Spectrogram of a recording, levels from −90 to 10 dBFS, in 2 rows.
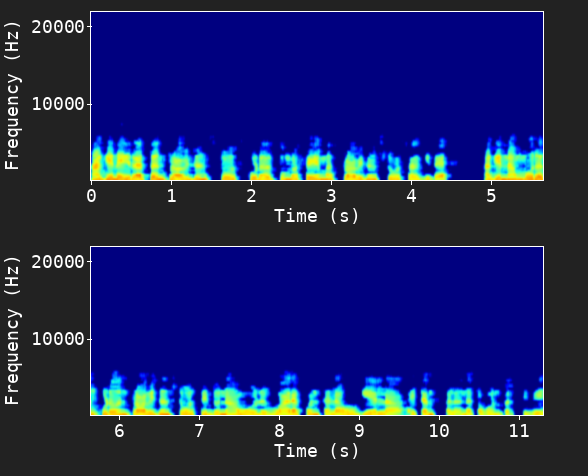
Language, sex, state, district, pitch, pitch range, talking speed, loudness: Kannada, female, Karnataka, Shimoga, 255 Hz, 240-280 Hz, 155 wpm, -24 LUFS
